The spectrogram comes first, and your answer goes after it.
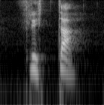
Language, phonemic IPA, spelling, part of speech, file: Swedish, /²flʏtːa/, flytta, verb, Sv-flytta.ogg
- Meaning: 1. to move; to relocate something 2. to move oneself 3. to move; to change one's place of living 4. to make a move in certain board games, such as chess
